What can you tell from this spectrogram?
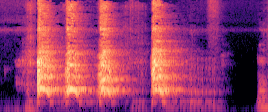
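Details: Dog named Noodles barking indoors: four sharp, harmonic barks in quick succession, the last one drawn out with a trailing tail, followed by a brief start of a further bark.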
